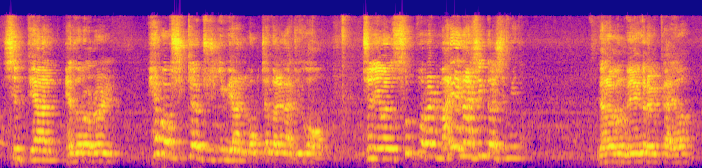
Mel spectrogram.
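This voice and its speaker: High-voiced preaching man in an echoey hall. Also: slight background noise. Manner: emphatic preaching with rhetorical questions and shouted peaks. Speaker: pastor. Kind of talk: Sunday worship sermon. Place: church sanctuary. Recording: very echoey hall, mic at a distance.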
